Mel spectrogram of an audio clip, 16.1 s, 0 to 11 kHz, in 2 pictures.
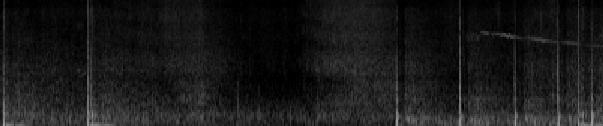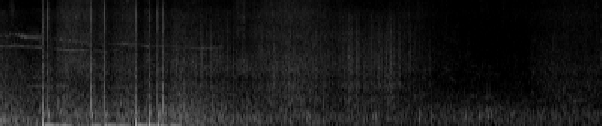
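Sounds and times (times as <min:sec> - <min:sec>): fireworks bangs: 0:00.0 - 0:16.0
thin high falling whistle: 0:06.2 - 0:11.0.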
